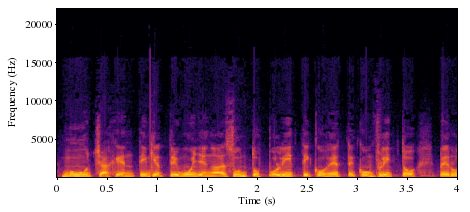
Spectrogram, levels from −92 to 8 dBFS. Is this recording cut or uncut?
cut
